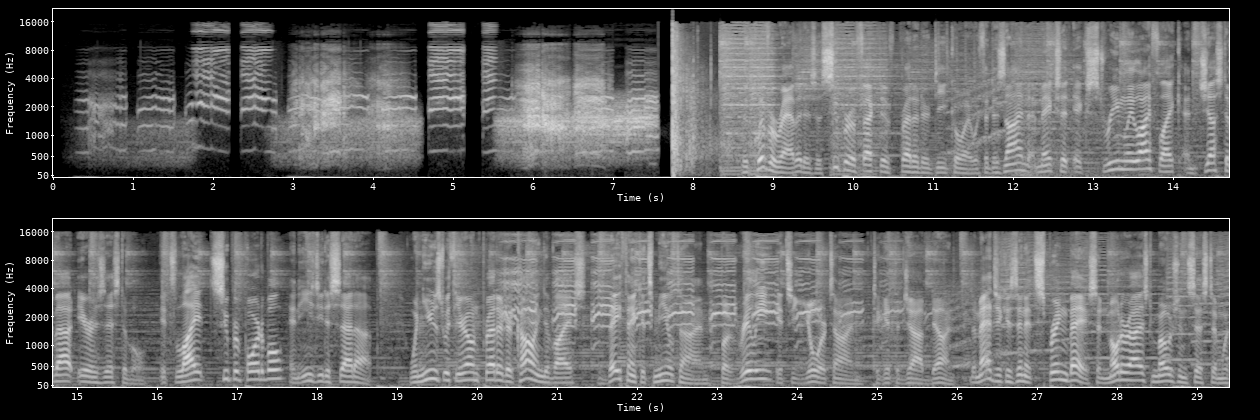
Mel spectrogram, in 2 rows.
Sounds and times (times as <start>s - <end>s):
Animal: 0.2s - 7.6s, 19.3s - 27.0s
Music: 8.4s - 29.4s
Speech: 8.6s - 29.4s.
